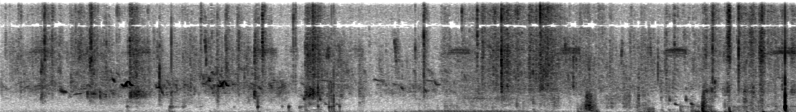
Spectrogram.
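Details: Herd of elephants right outside a tent at night in Tarangire National Park, Tanzania, eating tree limbs; a deep, low purring rumble swells in the middle, mistaken for a big cat, with scattered birdsong, rustling and sharp clicks around it.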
